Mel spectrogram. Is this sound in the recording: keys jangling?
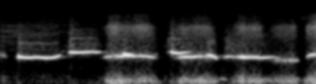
no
